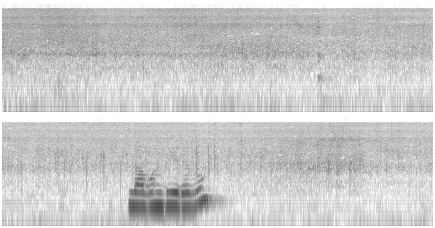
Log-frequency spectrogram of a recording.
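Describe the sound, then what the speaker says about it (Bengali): Steady, loud sizzling of potato and papaya frying in hot oil throughout, with a short spoken phrase in Bengali briefly heard over the hiss. "আলু আর পেঁপেটাকে খুব ভালোভাবে তেলের মধ্যে প্রথমে ভাজা করে নেব"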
